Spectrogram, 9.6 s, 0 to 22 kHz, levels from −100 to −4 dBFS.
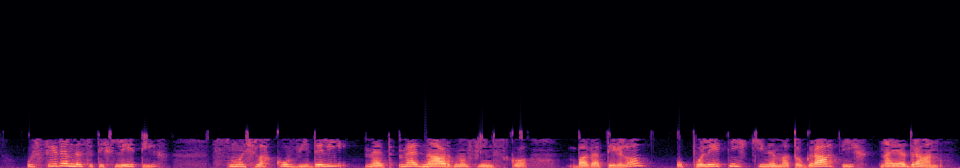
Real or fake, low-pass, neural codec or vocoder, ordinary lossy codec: real; 10.8 kHz; none; AAC, 16 kbps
